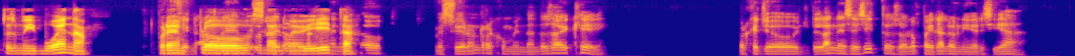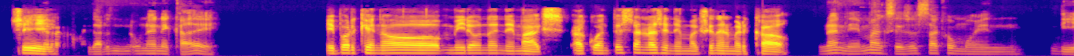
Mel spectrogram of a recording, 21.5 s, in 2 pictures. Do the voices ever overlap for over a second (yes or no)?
yes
